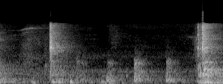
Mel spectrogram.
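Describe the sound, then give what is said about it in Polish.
Small door on a dog-washing tub being opened: a few knocks and rattles, with two sharper bangs standing out among softer clunks in an uneven rhythm. “Tu jest wanna, do której wprowadzamy czworonoga. Otwieramy mu drzwiczki.”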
